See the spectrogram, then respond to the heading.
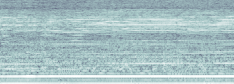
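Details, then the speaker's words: Piper Saratoga with freshly overhauled engine, master on, left tank selected before first start in two years: electric fuel boost pump gives a steady, even hum with no surging or rattle, then cuts off; fuel pressure confirmed, running normally. "right, they got fuel pressure and we'll"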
